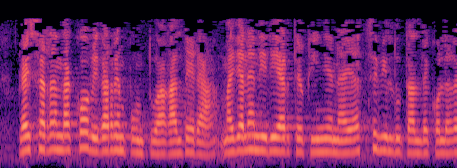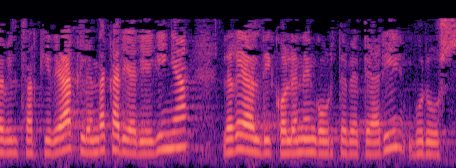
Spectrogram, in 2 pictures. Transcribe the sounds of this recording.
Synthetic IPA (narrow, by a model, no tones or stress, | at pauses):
ɡajse̞re̞nd̪ako̞β̞iɣare̞mpunt̪uaɣ̞ald̪e̞ɾamajale̞niɾiaɾt̪eo̞kiɲe̞naeat͡siβild̪ut̪ald̪e̞ko̞le̞ɣ̞e̞β̞ilt͡saɾkið̞e̞akle̞ːnd̪akaɾiaɾie̞ɣiɲa | le̞ɣ̞e̞ald̪iko̞le̞ːne̞ŋɡo̞uɾt̪e̞β̞e̞t̪e̞aɾiβuɾus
